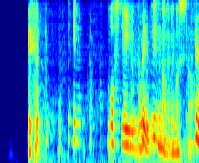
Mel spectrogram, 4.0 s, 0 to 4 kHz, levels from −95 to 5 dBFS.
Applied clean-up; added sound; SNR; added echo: neural mask model DeepFilterNet 3.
